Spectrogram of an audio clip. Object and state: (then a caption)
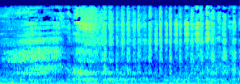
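Hardcover book cover. Fingertips and nails rub and scratch the front cover of a yellow foil-stamped hardcover book. A steady, soft, breathy friction hiss gives way after about two seconds to quicker, rhythmic scratching strokes with a bright, crisp texture over a faint low rumble.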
